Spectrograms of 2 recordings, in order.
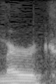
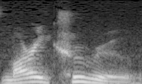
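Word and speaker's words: Mirakuru: of wondering to themselves what the hell does he keep saying muru or whatever I can't even say it right it's Mari Kuru is basically one of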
